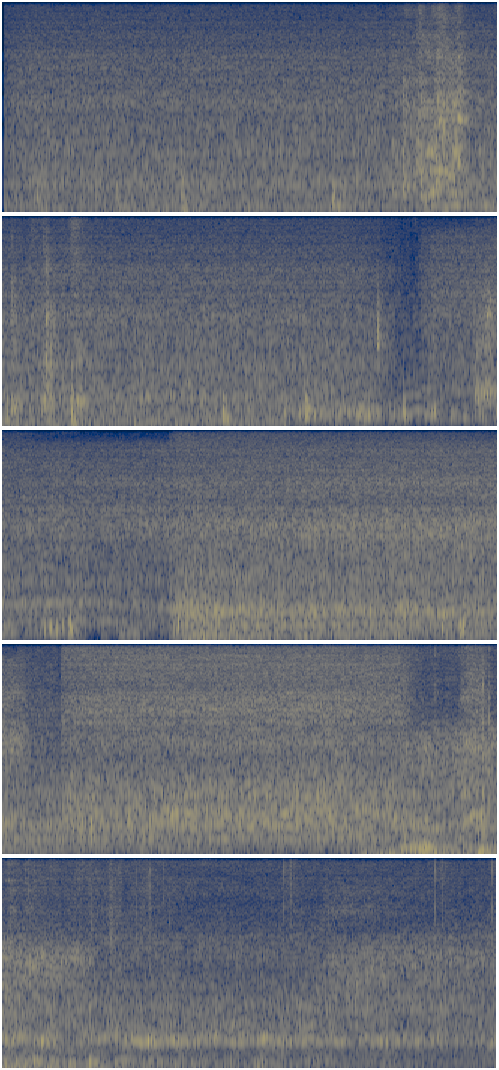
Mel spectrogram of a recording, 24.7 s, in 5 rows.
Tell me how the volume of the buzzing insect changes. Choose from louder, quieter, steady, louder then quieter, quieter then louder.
louder then quieter.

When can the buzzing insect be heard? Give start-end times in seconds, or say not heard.
0.0-24.6.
